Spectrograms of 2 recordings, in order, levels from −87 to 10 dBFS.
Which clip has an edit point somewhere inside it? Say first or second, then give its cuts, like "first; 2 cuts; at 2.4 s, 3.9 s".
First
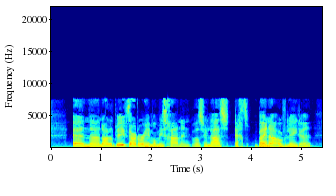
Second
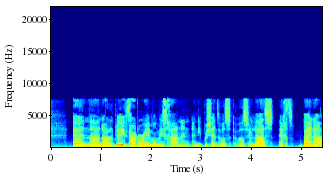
first; 1 cut; at 2.8 s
